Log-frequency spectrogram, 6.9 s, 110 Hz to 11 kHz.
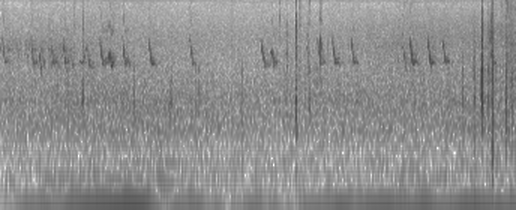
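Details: A European greenfinch chick being fed by a parent, 1 June 2017, begs with rapid, high, thin chirps, about four per second in uneven bursts, over a steady low hum and a few sharp clicks.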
